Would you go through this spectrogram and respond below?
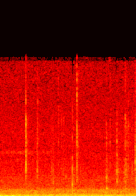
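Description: Fingers typing on a computer keyboard, a steady patter of light key clicks at an uneven quick pace over a constant low background hum.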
